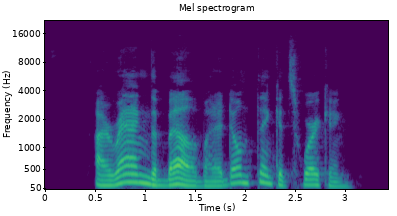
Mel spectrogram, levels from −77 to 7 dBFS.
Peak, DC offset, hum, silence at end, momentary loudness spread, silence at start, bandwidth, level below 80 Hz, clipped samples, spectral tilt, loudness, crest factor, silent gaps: -4 dBFS; under 0.1%; none; 0.4 s; 9 LU; 0.5 s; 12 kHz; -58 dBFS; under 0.1%; -7.5 dB/octave; -21 LUFS; 18 dB; none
